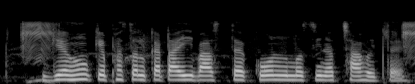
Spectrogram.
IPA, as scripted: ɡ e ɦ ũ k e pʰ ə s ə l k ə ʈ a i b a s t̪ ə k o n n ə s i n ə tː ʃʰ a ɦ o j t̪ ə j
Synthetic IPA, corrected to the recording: ɡ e ɦ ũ k e pʰ ə s ə l k ə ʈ a i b a s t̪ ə k o n m ə s i n ə tː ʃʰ a ɦ o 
